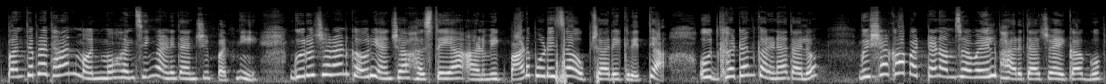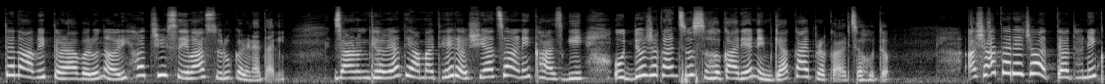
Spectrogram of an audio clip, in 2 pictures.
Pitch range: 265-375 Hz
